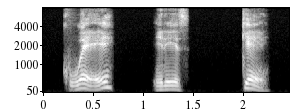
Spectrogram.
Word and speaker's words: que: It is K. The U is silent.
